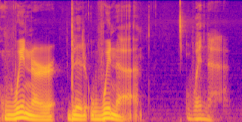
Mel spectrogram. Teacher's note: eh, till exempel så eh, gör man i eh, Storbritannien så att man, om ett ord slutar på R, så säger man inte det R-et, utan man bara låter det flyta iväg. · Term: transatlantic eh, accent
